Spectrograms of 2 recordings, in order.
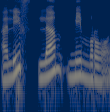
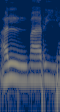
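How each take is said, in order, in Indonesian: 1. Setiap huruf diucapkan dengan nama lengkapnya. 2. Huruf-hurufnya digabung menjadi satu kata berbaris. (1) "dia bukan sebut huruf berbaris" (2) "Jangan sebut almari pula"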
